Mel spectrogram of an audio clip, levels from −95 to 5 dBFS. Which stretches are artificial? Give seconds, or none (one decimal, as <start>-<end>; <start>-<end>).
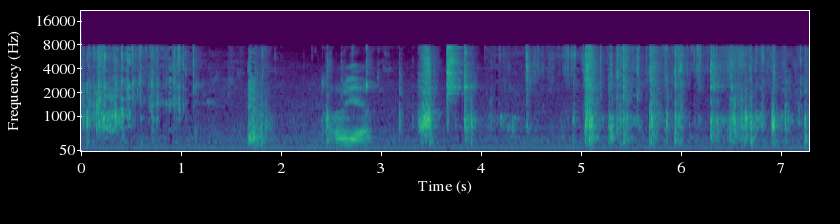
5.1-6.7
